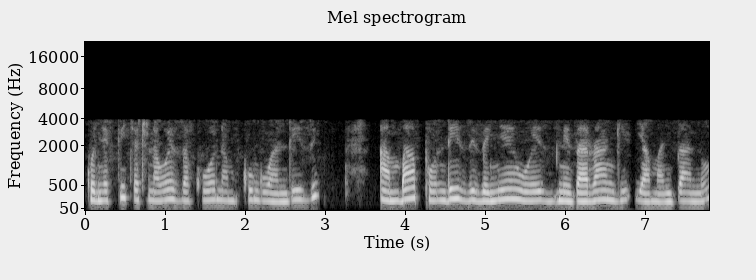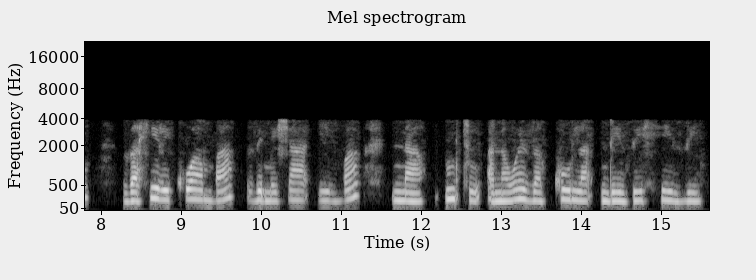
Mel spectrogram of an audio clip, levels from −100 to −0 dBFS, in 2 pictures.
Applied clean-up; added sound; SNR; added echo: none; none; none; none.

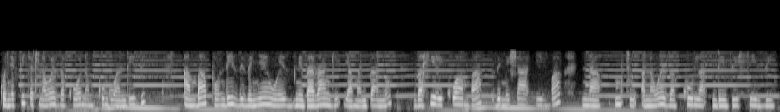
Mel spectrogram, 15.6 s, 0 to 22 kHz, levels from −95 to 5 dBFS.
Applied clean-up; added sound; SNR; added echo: none; Engine starting / Car + Wind instrument, woodwind instrument; 11 dB; none.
